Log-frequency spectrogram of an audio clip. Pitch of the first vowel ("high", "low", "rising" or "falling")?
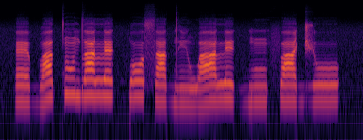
low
